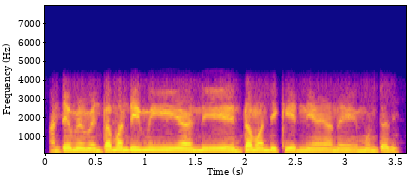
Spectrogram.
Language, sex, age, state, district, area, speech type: Telugu, male, 18-30, Telangana, Vikarabad, urban, conversation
